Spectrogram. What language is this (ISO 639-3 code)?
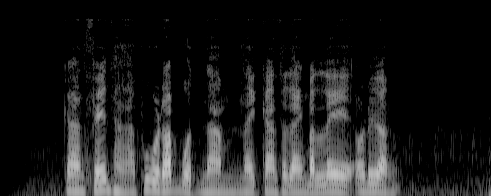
tha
